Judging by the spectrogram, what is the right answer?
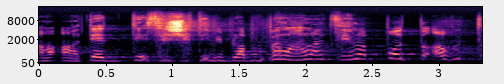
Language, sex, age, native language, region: Slovenian, female, 30-49, Slovenian, Drava region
